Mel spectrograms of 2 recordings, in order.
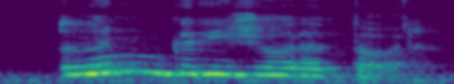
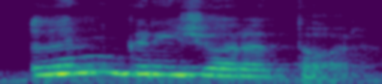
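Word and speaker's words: îngrijorător: So the correct pronunciation is gri jo ra tor ingrijorator ingrijorator ingrijorator All right, and we move on with in love.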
